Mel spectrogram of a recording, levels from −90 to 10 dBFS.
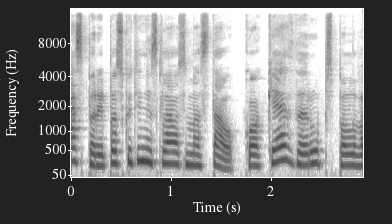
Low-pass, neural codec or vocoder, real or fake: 14.4 kHz; none; real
